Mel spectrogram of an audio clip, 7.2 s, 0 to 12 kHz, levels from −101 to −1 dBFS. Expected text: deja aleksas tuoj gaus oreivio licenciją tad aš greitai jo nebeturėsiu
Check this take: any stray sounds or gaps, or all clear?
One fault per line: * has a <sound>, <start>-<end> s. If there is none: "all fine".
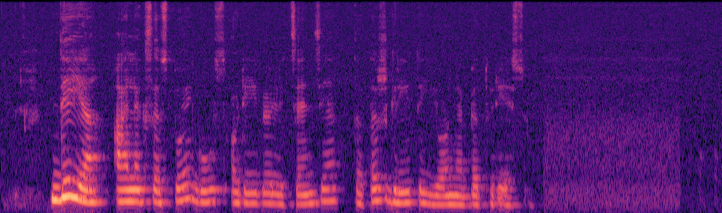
all fine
